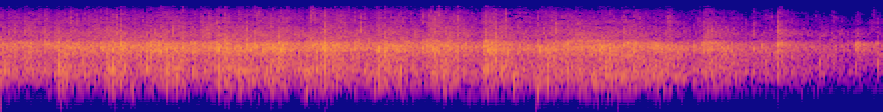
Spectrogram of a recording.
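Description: An audience applauds in praise of the Lord, many hands clapping in a dense, even wash of sound that holds strong throughout, then eases slightly toward the end. No voices stand out.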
